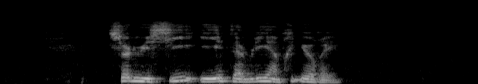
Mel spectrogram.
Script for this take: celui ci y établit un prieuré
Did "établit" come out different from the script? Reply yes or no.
no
